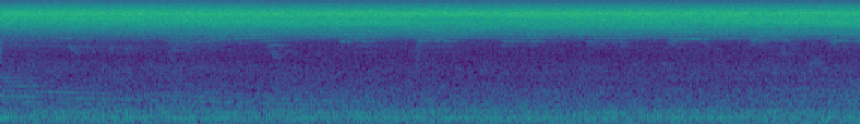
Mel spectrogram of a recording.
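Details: Unbroken shrill cicada drone recorded at Lake Kamo in Sado City, Niigata, Japan, high and even throughout with nothing else standing out.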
